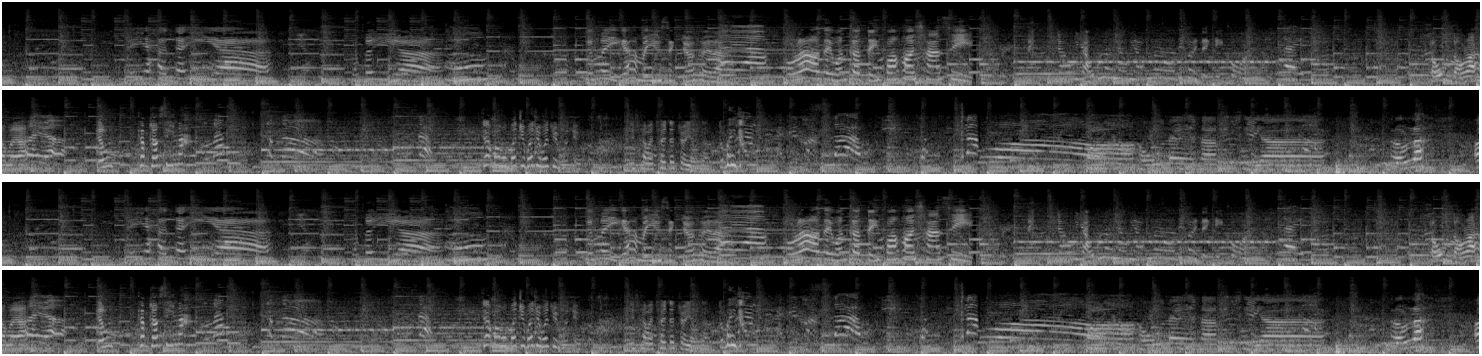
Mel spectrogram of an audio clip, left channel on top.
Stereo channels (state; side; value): identical; both; correlation 1.00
